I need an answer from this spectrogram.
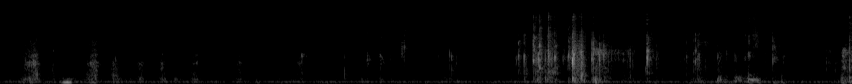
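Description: Faint crunchy chewing of a snack close to a clip-on microphone, with small scattered clicks that thicken into a louder run of crackles about five seconds in.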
